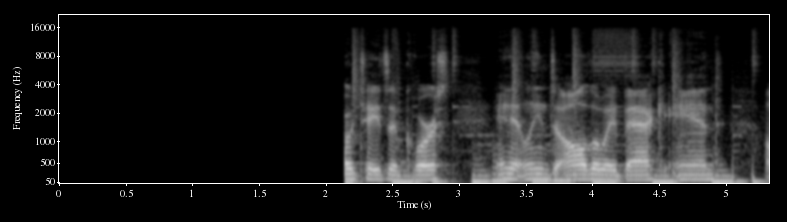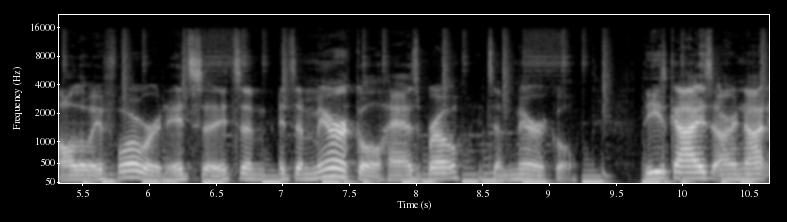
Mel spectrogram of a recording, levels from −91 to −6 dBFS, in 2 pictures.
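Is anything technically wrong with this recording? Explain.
Yes. The clip opens with an audio dropout to silence that is already under way when it begins and lasts until about 2.16 s, when sound arrives abruptly mid-flow. The gap is complete silence with no room tone, which sets it apart from a natural pause or a quiet lead-in, where some background noise would remain. The likely cause is a lost input that the recorder kept filling with silence, so whatever occurred during that stretch is gone.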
